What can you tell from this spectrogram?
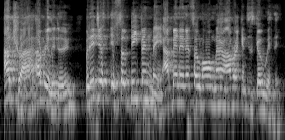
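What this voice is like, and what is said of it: East Carolina Southern US accent. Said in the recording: “this southern dialect that I've got ... my East Carolina southern dialect”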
